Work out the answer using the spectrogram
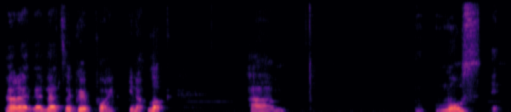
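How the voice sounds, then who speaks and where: An earnest man from Haiti answers interview questions at a mid pitch. He talks conversationally, restarts and repeats words while he thinks, and keeps checking in with the listener. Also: animated, slow pace, mellow, husky. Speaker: guest.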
